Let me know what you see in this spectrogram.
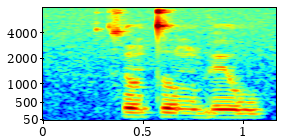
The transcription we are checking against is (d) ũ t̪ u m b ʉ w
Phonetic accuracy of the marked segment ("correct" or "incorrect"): incorrect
